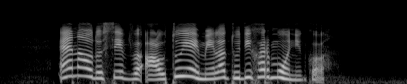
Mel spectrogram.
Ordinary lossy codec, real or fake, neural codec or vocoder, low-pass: none; real; none; 7.2 kHz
